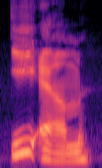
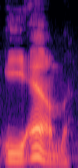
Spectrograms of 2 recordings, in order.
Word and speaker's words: em: the heck is an em and that's that's it's actually pronounced m like the letter m because that's where it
